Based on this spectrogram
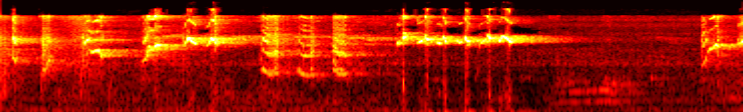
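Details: Sunbird song, 'kolibri ninja', played as a lure so sunbirds answer and sing: fast high chirps run into a sustained, sparkling trill-like phrase, then a brief pause and a final chirp.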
